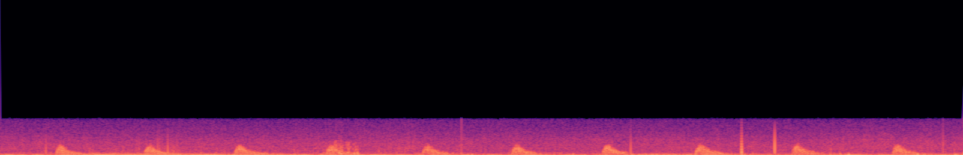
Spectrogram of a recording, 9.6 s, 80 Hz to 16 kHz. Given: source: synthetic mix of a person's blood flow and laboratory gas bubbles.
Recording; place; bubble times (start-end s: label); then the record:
Doppler ultrasound of blood flow; subclavian vein
3.20-3.62 s: bubbles
From the record:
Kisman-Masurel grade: 111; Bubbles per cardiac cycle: 1 to 2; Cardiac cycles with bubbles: 1 to 10%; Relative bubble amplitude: barely perceptible (0.100 to 0.250); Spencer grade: 1 (occasional bubble signal discernible with the cardiac motion signal, with majority of cardiac periods free of bubbles); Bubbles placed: anywhere in the cardiac cycle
